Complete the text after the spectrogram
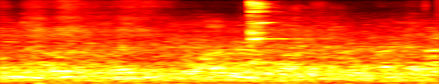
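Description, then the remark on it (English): A single bright clink of glasses rings out amid a steady murmur of crowd chatter, like a quick toast. “That's nothing to cheers to.”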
